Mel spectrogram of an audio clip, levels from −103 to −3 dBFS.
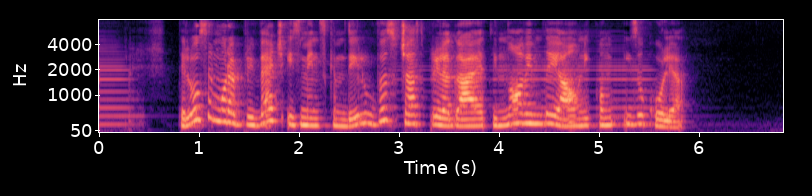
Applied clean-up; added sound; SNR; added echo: neural mask model RNNoise.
